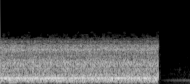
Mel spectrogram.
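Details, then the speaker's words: Whirlpool Cabrio washer WTW6200SW2 in final spin cycle: loud steady roar with droning hum, louder the faster it spins; worn tub bearings, fixed by replacing bearing, seal and drive shaft. "The bearings are bad. And the faster it spins, the louder it gets."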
